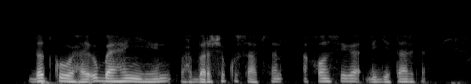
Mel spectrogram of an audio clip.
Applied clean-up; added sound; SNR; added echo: none; none; none; none.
